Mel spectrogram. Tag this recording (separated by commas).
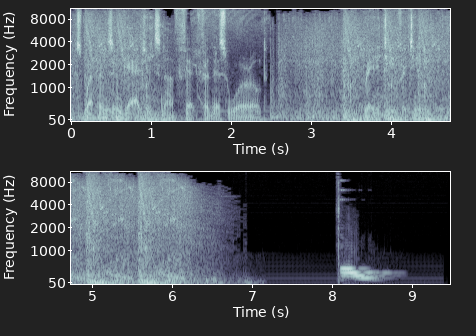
Speech, Music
